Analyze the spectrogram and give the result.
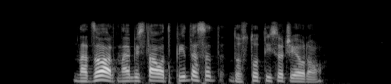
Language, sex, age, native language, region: Slovenian, male, 18-29, Slovenian, Gorenjska region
